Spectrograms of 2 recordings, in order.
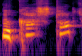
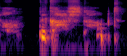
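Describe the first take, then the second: First: Said in the usual way. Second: Whispered, breath-held narration; hushed suspense. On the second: A narrator's reading. Storyteller watching the car stop near the woman, whispered suspense. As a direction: whisper it as the danger halts.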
